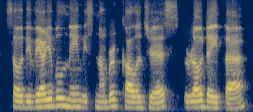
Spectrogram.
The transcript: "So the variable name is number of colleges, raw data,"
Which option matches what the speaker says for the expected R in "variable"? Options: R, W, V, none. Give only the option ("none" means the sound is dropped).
R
